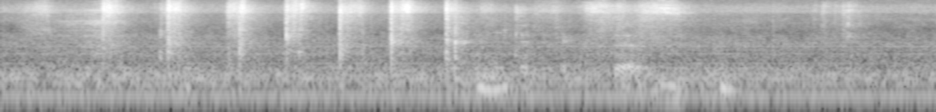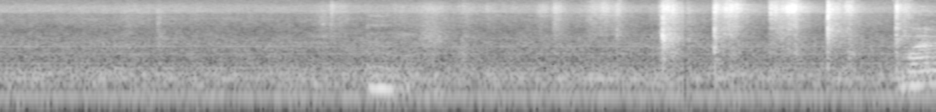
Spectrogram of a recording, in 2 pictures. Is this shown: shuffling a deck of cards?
yes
